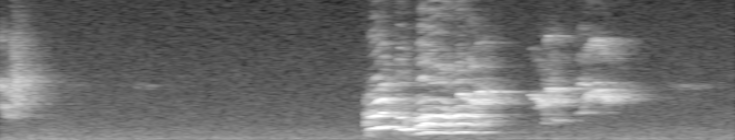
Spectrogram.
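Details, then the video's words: Pet macaws kept indoors, a Green-winged Macaw and a Ruby Macaw, vocalising: two harsh, speech-like bursts close together, the second higher and shorter, after a faint earlier note. "Parrots Talking"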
